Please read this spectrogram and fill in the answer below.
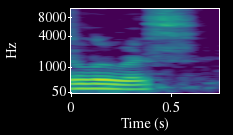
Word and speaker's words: Louis: His name is Lewis. L O U I S like Armstrong. Like Louis Armstrong, but we don't say Louie, we pronounce it Lewis.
